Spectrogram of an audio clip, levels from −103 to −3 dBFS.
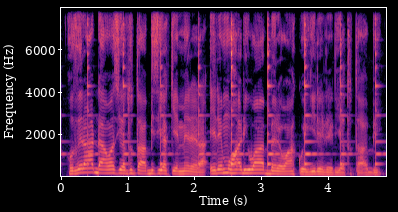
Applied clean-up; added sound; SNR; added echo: none; Dishes, pots, and pans; 7 dB; none.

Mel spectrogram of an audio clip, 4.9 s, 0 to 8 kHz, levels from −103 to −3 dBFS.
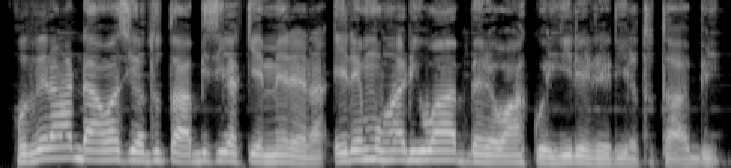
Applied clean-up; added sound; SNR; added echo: neural mask model DeepFilterNet 3.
